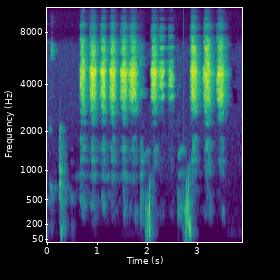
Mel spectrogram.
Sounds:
Sniff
